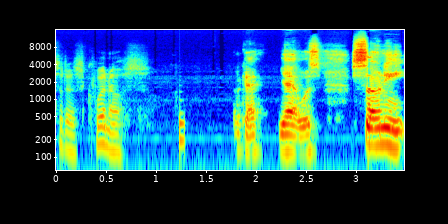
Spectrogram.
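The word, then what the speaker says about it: Qeynos: Oh yeah, I always pronounce it as Quinos.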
